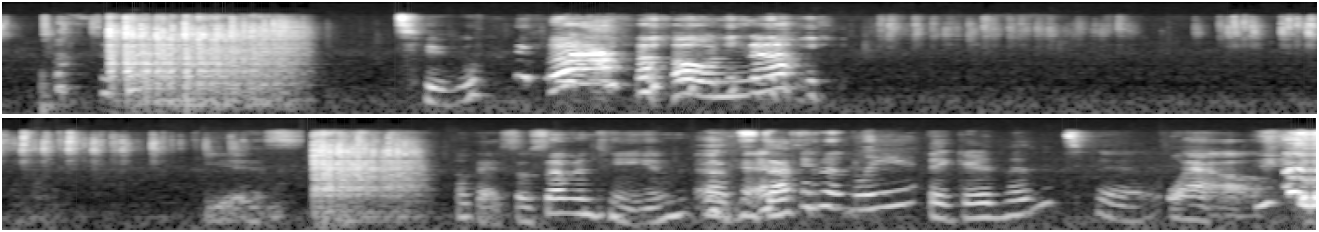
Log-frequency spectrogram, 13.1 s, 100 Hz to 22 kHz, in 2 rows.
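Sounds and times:
dice including a d20 rolling on a hard tabletop: 0:00.0 - 0:01.8, 0:03.9 - 0:08.9
speech: 0:02.1 - 0:04.3, 0:08.9 - 0:13.1
laughter: 0:02.4 - 0:04.2, 0:12.9 - 0:13.1.

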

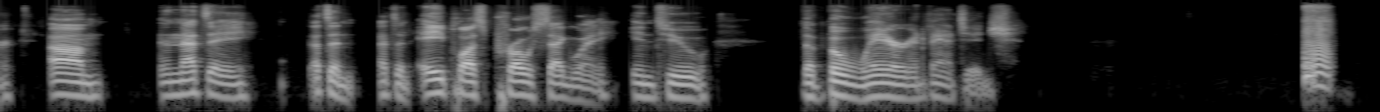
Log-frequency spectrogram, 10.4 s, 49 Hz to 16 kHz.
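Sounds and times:
speech: 0:00.0 - 0:05.4, 0:06.0 - 0:07.7
loud gassy fart: 0:09.8 - 0:10.2.

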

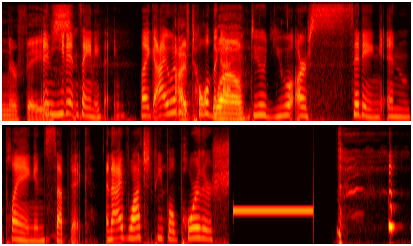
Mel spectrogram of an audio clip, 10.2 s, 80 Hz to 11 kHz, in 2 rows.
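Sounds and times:
speech: 0:00.0 - 0:08.0
censorship beep: 0:08.0 - 0:09.0.

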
